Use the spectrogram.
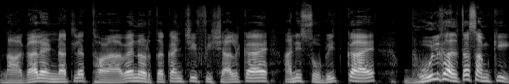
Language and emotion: Goan Konkani, surprised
